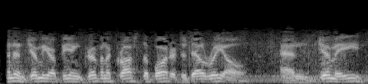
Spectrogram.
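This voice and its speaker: A man's voice: mid-range voice, a little fast, lightly acted. A man announcing a 1940s radio serial in a dramatic, declamatory style. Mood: dramatic, urgent. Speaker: announcer and narrator. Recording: muffled, noisy 1940s radio recording.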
